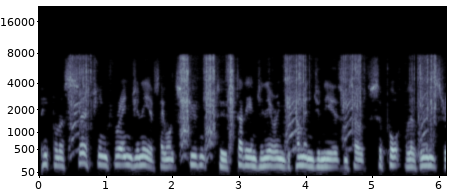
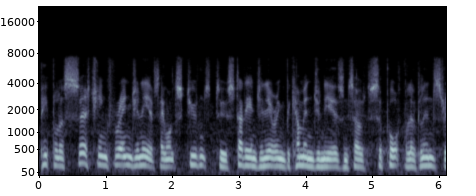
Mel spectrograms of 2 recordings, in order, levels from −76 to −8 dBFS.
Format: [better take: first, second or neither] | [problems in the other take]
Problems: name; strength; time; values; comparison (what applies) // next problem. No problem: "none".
second | noise reduction (classical method Wiener filter)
